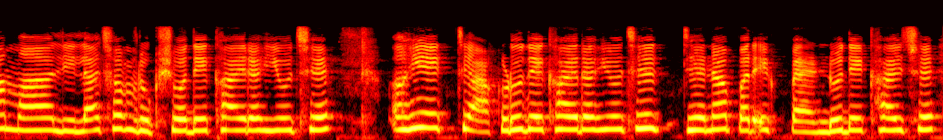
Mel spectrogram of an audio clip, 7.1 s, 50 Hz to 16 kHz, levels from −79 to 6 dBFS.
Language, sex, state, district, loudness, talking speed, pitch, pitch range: Gujarati, female, Gujarat, Valsad, -12 LUFS, 150 wpm, 320 Hz, 305-335 Hz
